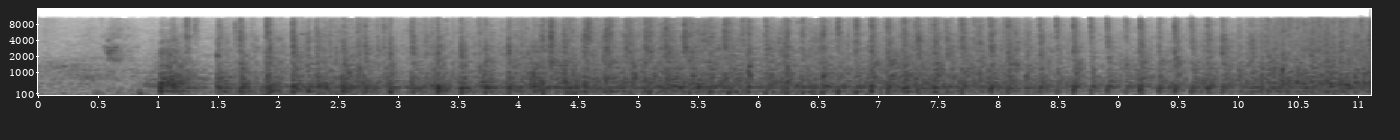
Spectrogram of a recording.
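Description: Something heavy bangs rapidly inside a spinning washing machine drum.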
